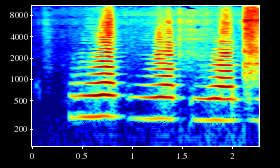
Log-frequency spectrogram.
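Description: Brass fanfare: after a moment's silence, three short, evenly spaced brass notes at the same pitch.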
